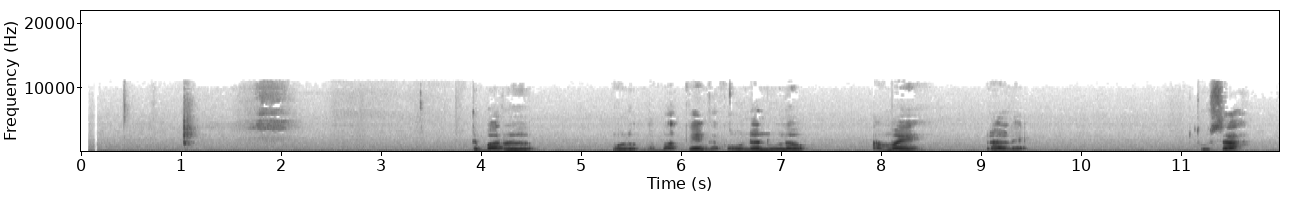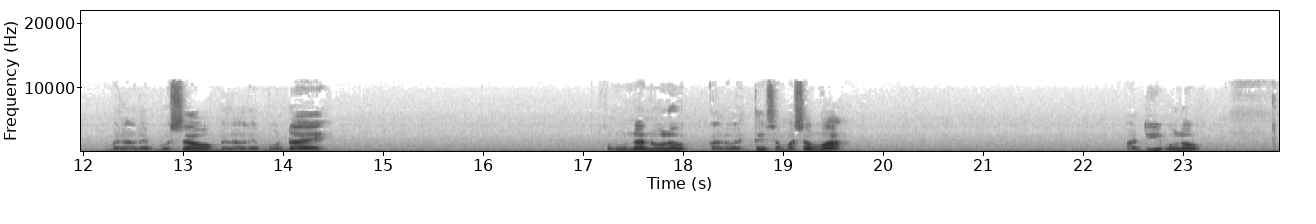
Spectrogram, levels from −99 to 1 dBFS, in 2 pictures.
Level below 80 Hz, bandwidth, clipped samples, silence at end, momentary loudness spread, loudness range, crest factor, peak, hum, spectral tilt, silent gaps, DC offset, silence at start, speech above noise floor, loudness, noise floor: -62 dBFS; 11.5 kHz; under 0.1%; 0.05 s; 26 LU; 9 LU; 26 dB; -4 dBFS; 50 Hz at -65 dBFS; -5 dB/octave; none; under 0.1%; 0.1 s; 25 dB; -26 LUFS; -51 dBFS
